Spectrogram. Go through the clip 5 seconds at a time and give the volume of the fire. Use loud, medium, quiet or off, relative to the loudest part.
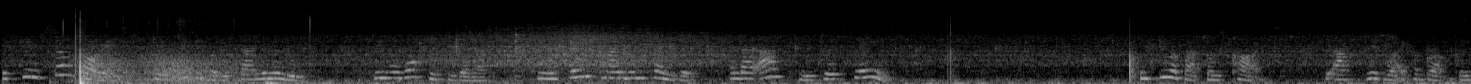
loud, quiet, quiet.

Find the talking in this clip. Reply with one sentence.
You can hear the talking from 0.0 to 9.0 s and from 11.4 to 14.6 s.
